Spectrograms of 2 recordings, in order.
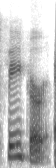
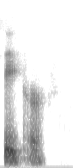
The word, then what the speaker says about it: Fieker: Because I knew it was a solicitor because it was Fieker. And if you mispronounce it. And so I thought the caller was a solicitor because she didn't pronounce my name as Fieker.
